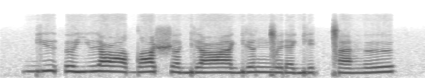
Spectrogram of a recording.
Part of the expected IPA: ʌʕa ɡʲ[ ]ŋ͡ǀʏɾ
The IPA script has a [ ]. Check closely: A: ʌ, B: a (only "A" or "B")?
A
